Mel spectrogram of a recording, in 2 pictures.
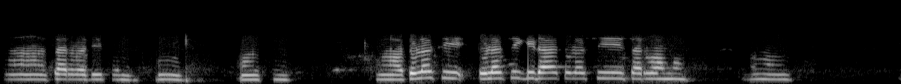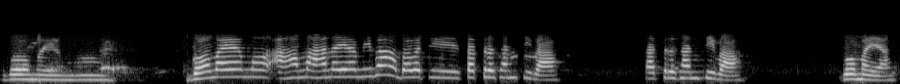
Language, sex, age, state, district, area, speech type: Sanskrit, female, 45-60, Karnataka, Dakshina Kannada, rural, conversation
